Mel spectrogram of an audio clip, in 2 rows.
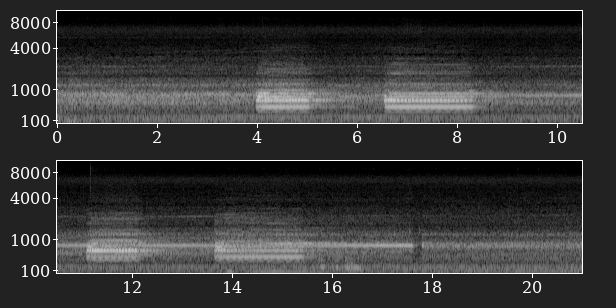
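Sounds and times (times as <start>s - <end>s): steady mechanical hum: 0.0s - 21.0s
model train horn blasts: 4.0s - 5.6s, 6.5s - 8.6s, 11.0s - 17.7s.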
